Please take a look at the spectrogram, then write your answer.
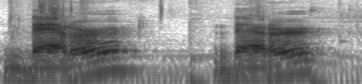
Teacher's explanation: I turned the T in the middle into a flap D sound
